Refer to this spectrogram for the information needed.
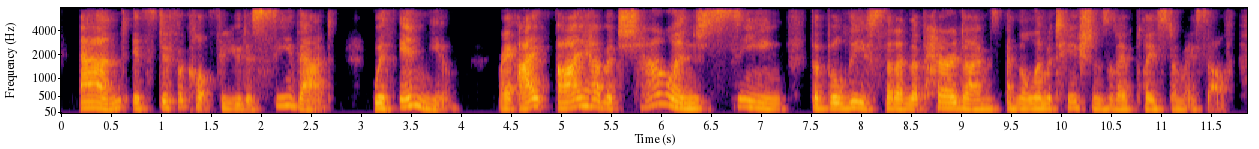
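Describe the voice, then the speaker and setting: Warm and enthusiastic, a woman speaks at a fairly slow pace. Her pitch is very deep and low, with ordinary variation. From Saskatchewan, Canada. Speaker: business coach and podcast host. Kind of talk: casual chat, live radio podcast monologue. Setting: studio. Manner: warm, enthusiastic.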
